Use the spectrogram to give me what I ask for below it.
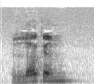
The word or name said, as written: Illogan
